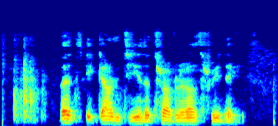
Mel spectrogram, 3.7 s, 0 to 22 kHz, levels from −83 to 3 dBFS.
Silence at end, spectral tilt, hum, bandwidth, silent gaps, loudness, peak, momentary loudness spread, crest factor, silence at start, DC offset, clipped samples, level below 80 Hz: 0.05 s; -6.5 dB/octave; none; 8.2 kHz; none; -22 LUFS; -2 dBFS; 9 LU; 20 dB; 0.15 s; under 0.1%; under 0.1%; -64 dBFS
